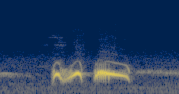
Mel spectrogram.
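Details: Single spotted dove coo phrase, used to prompt silent birds to coo: a brief wavering note followed by a longer, gently falling coo, with faint tonal traces before and after.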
